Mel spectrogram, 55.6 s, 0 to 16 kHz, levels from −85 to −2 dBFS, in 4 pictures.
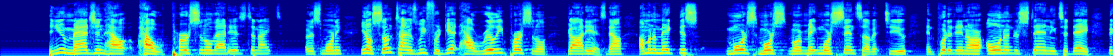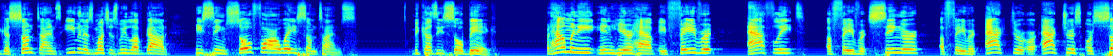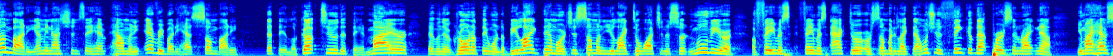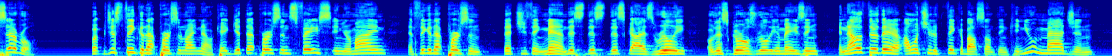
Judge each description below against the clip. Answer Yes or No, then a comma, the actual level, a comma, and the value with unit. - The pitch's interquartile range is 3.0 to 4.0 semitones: No, average, 4.4 semitones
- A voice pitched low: No, high, 195 Hz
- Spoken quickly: Yes, fast, 215 wpm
